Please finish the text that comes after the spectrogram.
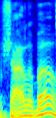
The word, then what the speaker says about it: LaBeouf: It's spelled that way. It's got an F, but it's Shia LaBeouf. The reason I know is because I've watched interviews with him, and he said his name, Shia LaBeouf.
